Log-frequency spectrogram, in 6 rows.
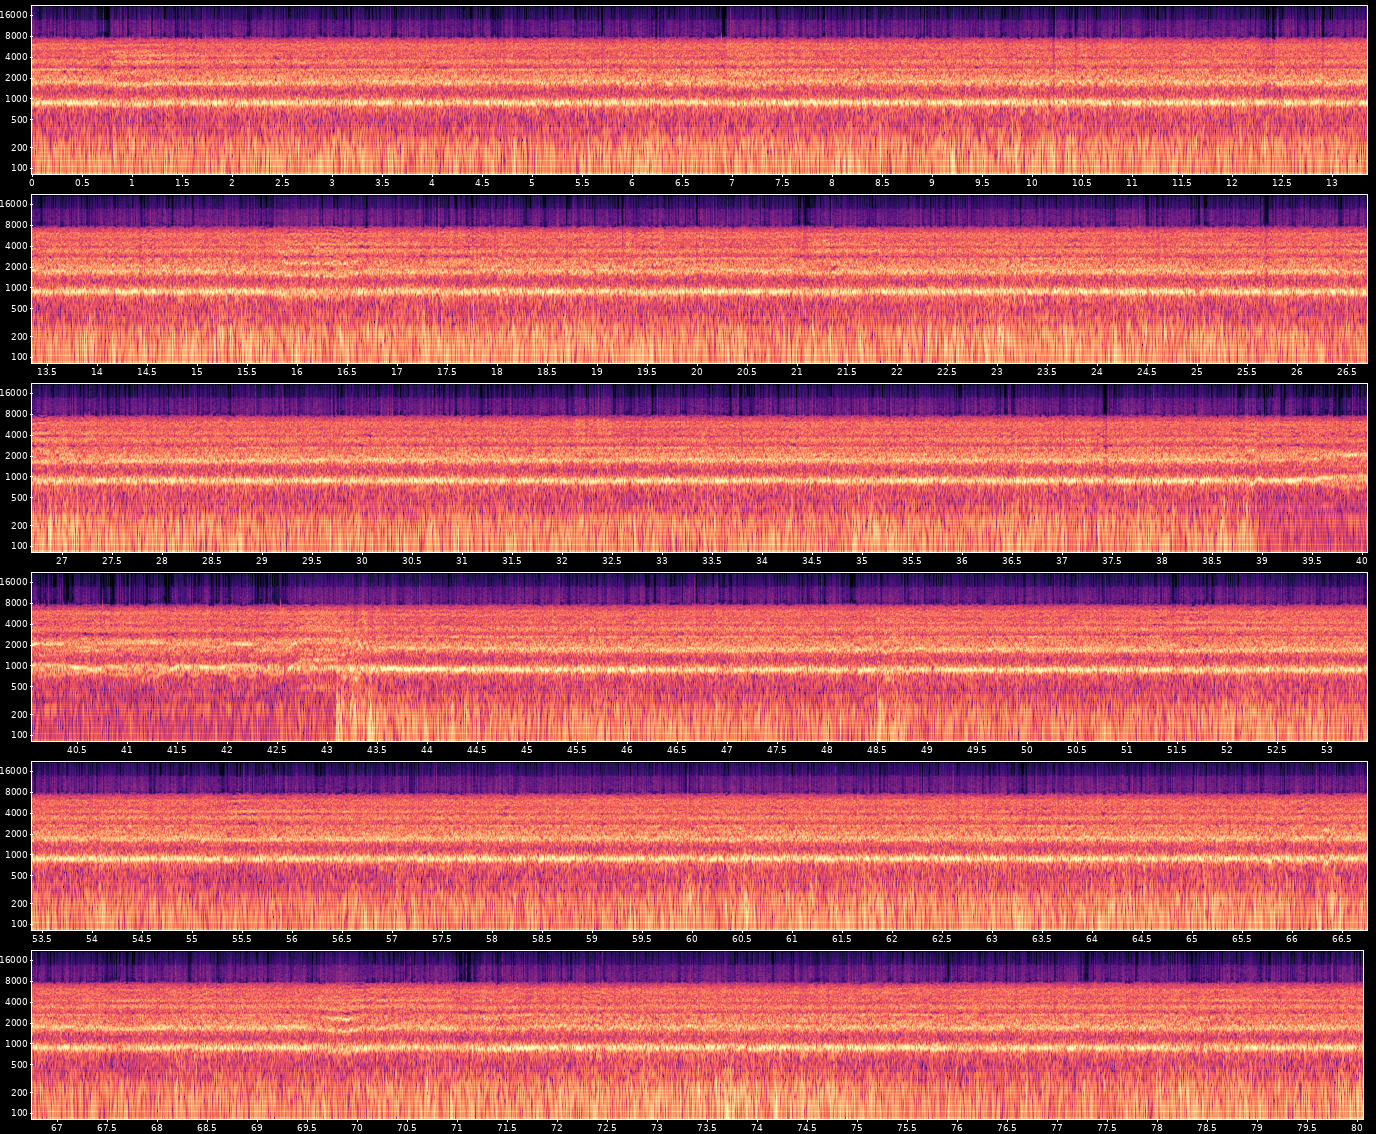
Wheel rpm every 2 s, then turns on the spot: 230, 230, 230, 230, 230, 230, 240, 230, 220, 230, 230, 230, 230, 230, 230, 230, 230, 230, 240, 230, 230, 250, 230, 230, 230, 230, 230, 230, 230, 230, 230, 230, 230, 230, 230, 230, 230, 230, 230, 230.
none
